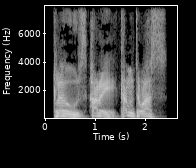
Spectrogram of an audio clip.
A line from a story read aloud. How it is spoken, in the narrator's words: Malazan regulars shouting from their line on the flank, screaming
